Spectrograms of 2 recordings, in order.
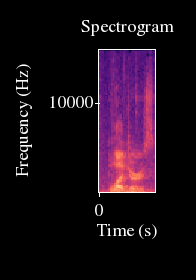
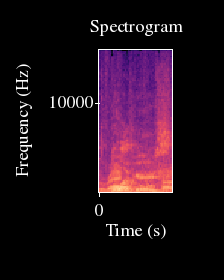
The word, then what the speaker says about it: Bludger: Bludgers. That's correct. Okay, good. I threw the D in there. Yeah. I was like, I don't want to make it seem like it's bluggers.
